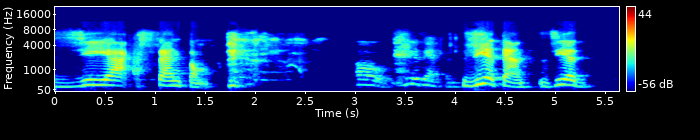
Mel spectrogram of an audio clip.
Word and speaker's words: zeaxanthin: Ningxia contains zeaxanthin, and I hope I said that right. Xanthan. The Z-A-X-A-N, the long word is xanthan, because it says zeaxanthin. Oh, zeaxanthin. Zeaxanthin. The X is Z.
